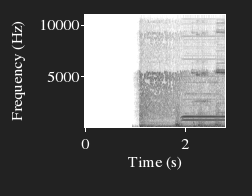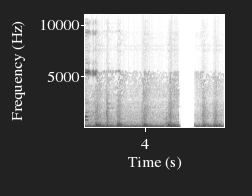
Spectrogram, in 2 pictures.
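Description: A steam engine chuffs along a track.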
